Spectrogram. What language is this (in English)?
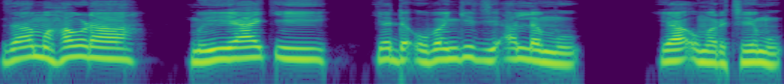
Hausa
